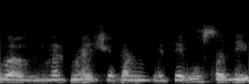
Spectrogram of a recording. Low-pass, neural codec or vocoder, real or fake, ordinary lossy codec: 7.2 kHz; codec, 16 kHz, 1 kbps, FreqCodec, smaller model; fake; AAC, 32 kbps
